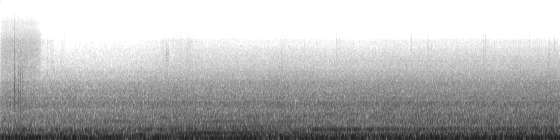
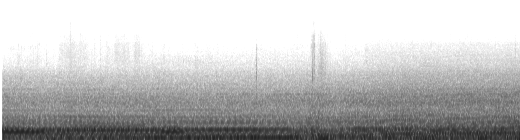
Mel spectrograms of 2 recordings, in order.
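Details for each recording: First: Car rear wheel after the noisy bearing was replaced with a new one, driving: smooth steady road rumble with no growl or hum rising with speed; the new rear wheel bearing runs quietly. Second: Car driving on road: steady low droning growl under road rumble, no knocking; worn noisy rear wheel bearing, later replaced.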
